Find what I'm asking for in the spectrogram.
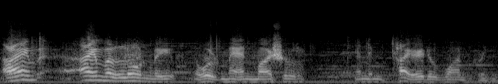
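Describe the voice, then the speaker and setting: A man's voice: mid-range voice, unhurried, over music, natural voice, low-quality recording. A man playing a lonely, fiery old medicine-show professor with florid, formal oratory in a radio western. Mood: courteous, pleading.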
